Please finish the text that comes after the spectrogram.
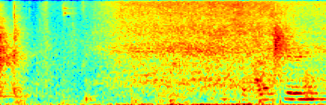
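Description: A steady, breathy hiss of liquid being sprayed onto shower room walls, running almost without pause and fairly loud, with a few faint knocks and shuffles underneath.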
